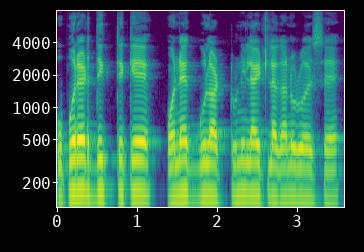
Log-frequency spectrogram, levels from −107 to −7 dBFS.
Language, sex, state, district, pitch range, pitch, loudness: Bengali, male, Assam, Hailakandi, 140-160 Hz, 150 Hz, -18 LUFS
